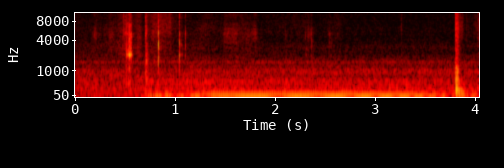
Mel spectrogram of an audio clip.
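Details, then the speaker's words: Second-generation Toyota Prius after HV battery work and a 12V-to-inverter fuse wiring fault: a click, then a soft, steady low hum settling evenly with no knocks or roughness; the hybrid runs normally. "it runs great so that's what I had to share with you guys"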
